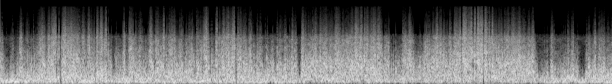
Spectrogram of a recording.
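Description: Strong wind, around 50 miles an hour, buffeting the microphone: loud, continuous wind noise.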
